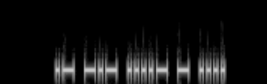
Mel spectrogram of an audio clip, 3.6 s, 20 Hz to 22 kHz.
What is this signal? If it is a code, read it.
Morse code, heard as a keyed tone, about 25 wpm, 700 Hz. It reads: AK4TH
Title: USA Call Signs - 5 Characters - Repeated 3x - 25wpm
